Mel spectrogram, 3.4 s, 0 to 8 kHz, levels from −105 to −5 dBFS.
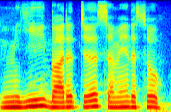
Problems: constant background noise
